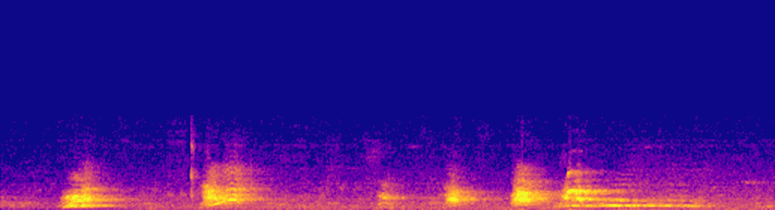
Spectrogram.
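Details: A Rottweiler in a residential neighbourhood, said to be heard all day long, barks in loud, gruff bursts, several in quick succession.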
